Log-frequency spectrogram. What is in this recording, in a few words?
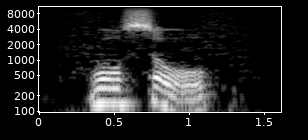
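"Walsall", British English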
